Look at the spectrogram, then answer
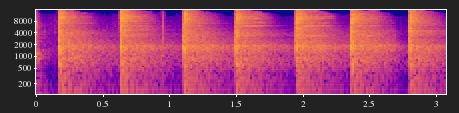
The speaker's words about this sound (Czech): Co to je za zvuky? Můžeme nějak popsat? je to dopadání kladiva na rozhavený drát na malém kovadle. A co z toho potom vznikne? Měl by z toho vzniknout malinký hřebíček do bot, takzvaná šerka.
